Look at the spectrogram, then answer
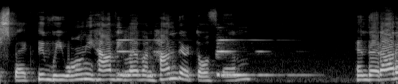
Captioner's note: chime sounds in background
